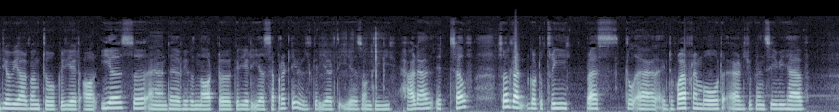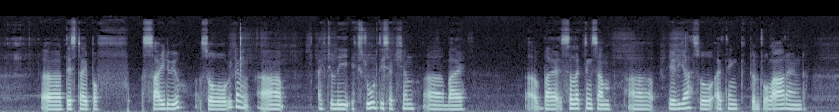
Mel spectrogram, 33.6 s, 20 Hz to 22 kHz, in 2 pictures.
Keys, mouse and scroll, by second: 0.0 click, 2.4 click, 4.1-6.0 middle drag, 6.3 click, 7.4 Tab, 9.4 KP_3, 11.4 click, 15.7 click, 24.3 ctrl+r.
